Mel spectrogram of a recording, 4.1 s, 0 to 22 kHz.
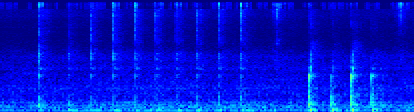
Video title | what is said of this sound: Great Guitar Blow Off Day14 Binding and tap tone testing | It sounds different no matter what finger I use to tap on it, or how hard I tap on it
